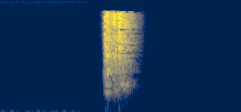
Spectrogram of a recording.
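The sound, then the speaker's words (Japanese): A single crisp camera shutter click sounds as a two-person selfie is snapped, brief and isolated against silence. “ねえ、久しぶりにツーショット撮ろうよ。記念にさ。ほら、こっち来て。”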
